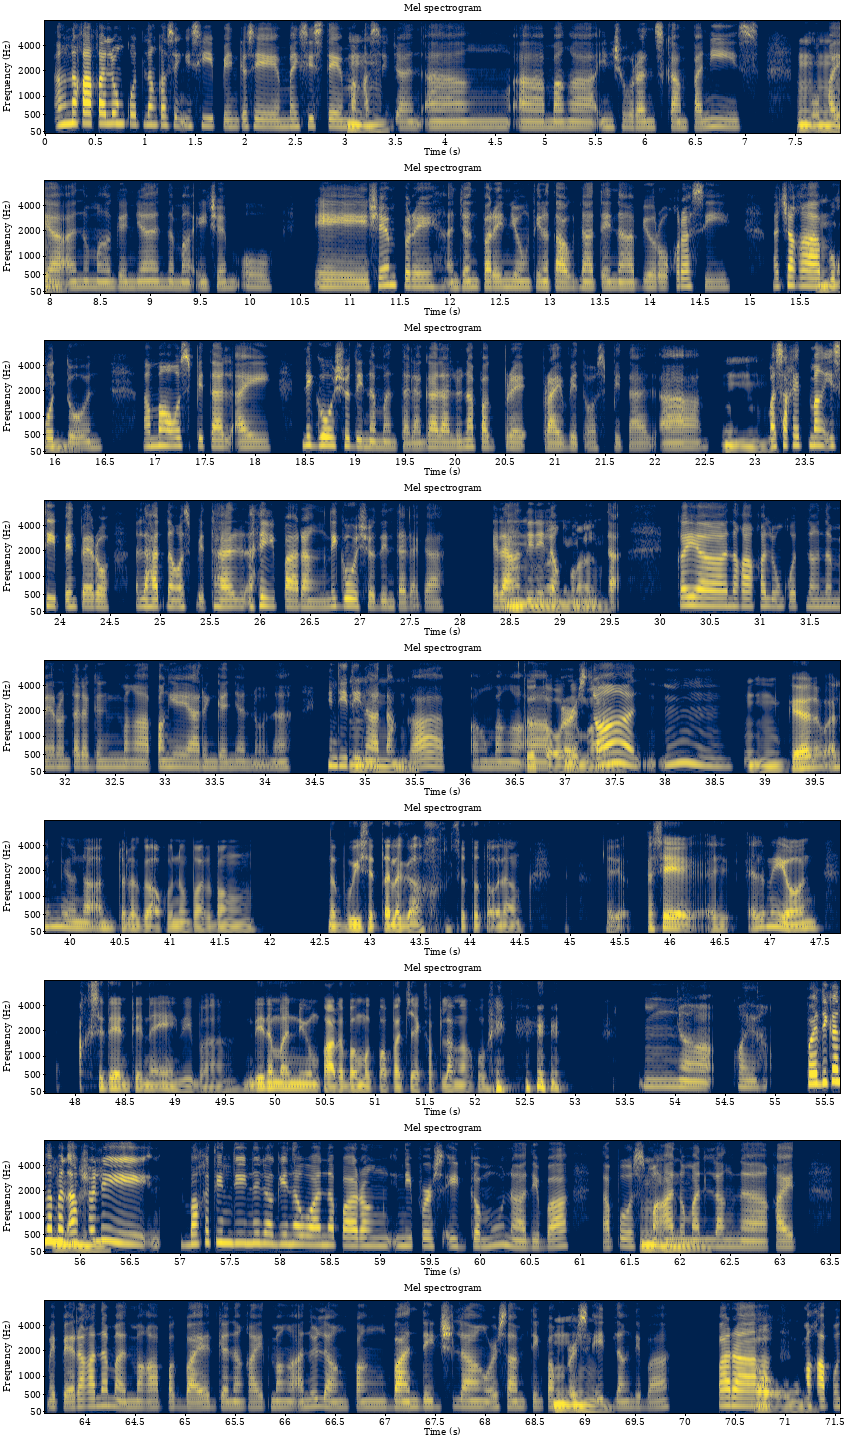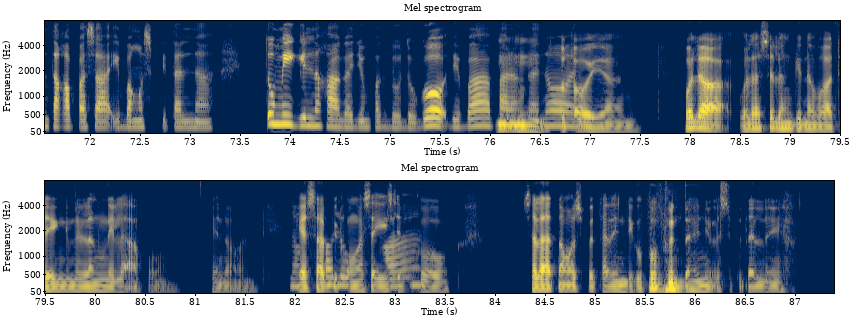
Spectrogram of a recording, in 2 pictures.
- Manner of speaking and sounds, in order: in English: "insurance companies"; in English: "bureaucracy"; laughing while speaking: "ay"; laughing while speaking: "ako"; laughing while speaking: "eh"; laugh; laughing while speaking: "pupuntahan 'yong ospital na 'yon"
- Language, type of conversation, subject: Filipino, podcast, May karanasan ka na bang natulungan ka ng isang hindi mo kilala habang naglalakbay, at ano ang nangyari?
